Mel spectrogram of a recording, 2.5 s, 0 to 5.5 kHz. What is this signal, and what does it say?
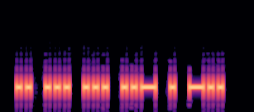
Morse code, heard as a keyed tone, about 25 wpm, 600 Hz. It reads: ISSUED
